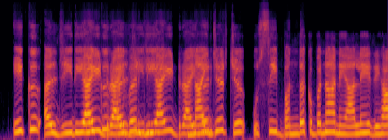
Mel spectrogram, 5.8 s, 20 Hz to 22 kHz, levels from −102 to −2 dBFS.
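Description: From the start until 3.24 s, a second copy of the speech, about 5 dB quieter, runs about a second behind the first, carrying no decay or room colour. This doubled audio track is likely a second capture through a slower path being mixed in alongside the original.

From 4.02 s to the end, the speech turns rough and muffled as the high frequencies drop away. This is a call bitrate drop: the encoder was pushed from 32 kbps down to 12 kbps, with its band narrowing from 20 kHz to 8 kHz, and it stayed at the lowest rate for 1.1 s.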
